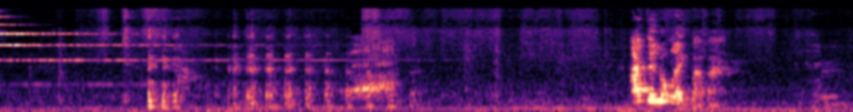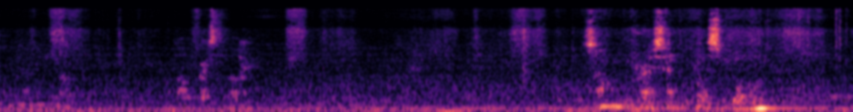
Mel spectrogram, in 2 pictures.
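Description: An elevator hums steadily as it runs.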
